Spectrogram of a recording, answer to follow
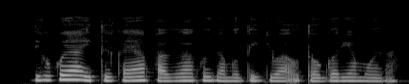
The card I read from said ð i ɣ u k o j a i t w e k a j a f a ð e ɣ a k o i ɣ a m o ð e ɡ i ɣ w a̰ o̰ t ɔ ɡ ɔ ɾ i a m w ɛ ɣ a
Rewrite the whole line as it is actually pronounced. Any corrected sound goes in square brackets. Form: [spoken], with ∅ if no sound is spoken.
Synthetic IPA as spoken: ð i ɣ [o] k o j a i t w e k a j a f a [ɣ] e ɣ a k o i ɣ a m o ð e ɡ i [∅] w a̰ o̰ t ɔ ɡ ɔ ɾ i a m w ɛ ɣ a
